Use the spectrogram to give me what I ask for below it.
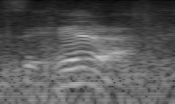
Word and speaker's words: Sahara: You know, they don't pronounce Sahara like the way we pronounce it in Africa. It's like Sahara.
